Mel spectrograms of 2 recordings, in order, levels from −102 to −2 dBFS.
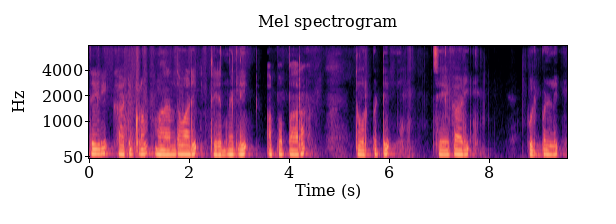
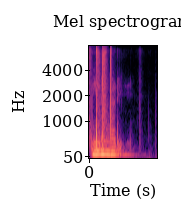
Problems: background sounds at intervals, low volume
